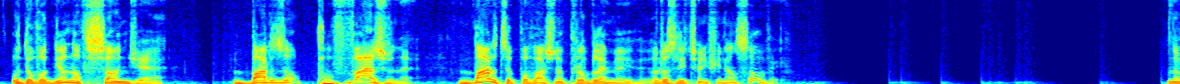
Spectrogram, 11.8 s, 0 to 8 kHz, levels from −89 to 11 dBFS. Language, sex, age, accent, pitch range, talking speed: Polish, male, 50-69, native, 115-165 Hz, 55 wpm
